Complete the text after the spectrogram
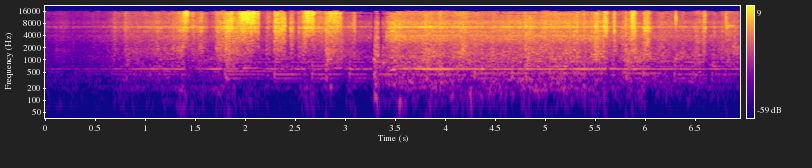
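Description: A vacuum hose sucks up plastic chips with a steady rushing hiss.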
